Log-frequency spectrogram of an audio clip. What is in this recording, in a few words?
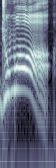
"orders", Thespian; Worms Armageddon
